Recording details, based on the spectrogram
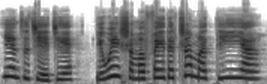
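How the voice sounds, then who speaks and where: A woman voicing a small, eager young male rabbit in a children's story, asking questions in a high, chirpy voice. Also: big pitch swings, slow pace, pushed and bright, exaggerated voice. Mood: curious.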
